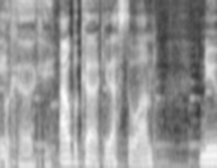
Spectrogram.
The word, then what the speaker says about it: Albuquerque: How do you say Albuquerque? Albuquerque.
